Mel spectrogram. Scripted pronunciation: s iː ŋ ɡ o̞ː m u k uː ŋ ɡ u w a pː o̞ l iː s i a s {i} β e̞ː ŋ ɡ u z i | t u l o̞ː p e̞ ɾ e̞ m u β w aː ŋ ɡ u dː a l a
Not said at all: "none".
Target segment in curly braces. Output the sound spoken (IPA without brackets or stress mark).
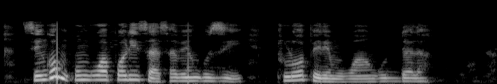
a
